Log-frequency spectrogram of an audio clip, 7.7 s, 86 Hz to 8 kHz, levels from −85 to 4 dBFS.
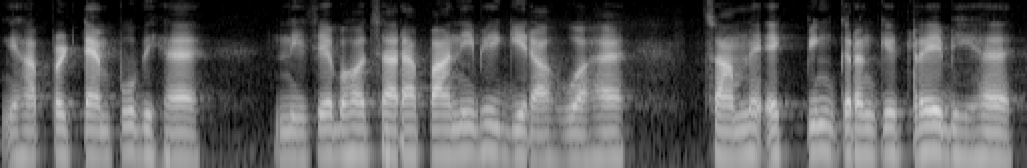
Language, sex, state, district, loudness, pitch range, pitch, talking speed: Hindi, male, Jharkhand, Palamu, -20 LUFS, 115-125 Hz, 120 Hz, 165 wpm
